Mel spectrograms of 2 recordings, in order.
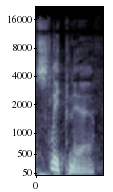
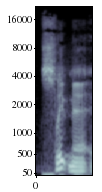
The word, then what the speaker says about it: Sleipnir: Yep, or Sleipnir. You can pronounce it both ways. – I thought it was Munin. No, Munin is Raven. – That's right. So Sleipnir is Odin, the Allfather's eight-legged steed.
